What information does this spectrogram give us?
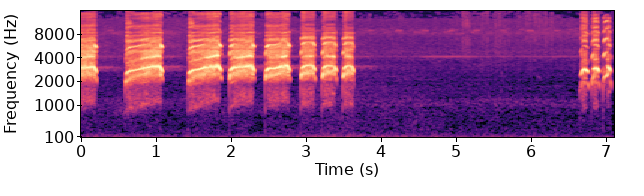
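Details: From a nest camera in Charlo, Montana, afternoon of 09-05-2018, where an osprey couple nests; several drawn-out whistled squeals, then quicker short notes, a long silence, and a brief final burst.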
